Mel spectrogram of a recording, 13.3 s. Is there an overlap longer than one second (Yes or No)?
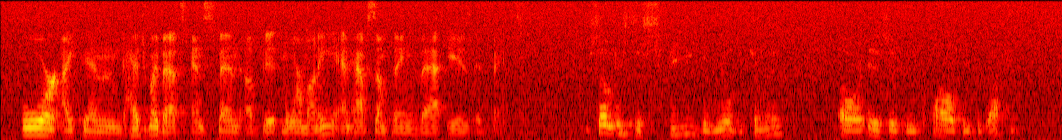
No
